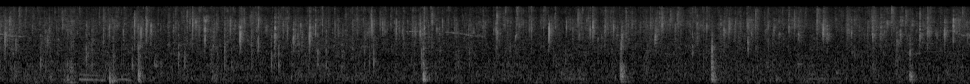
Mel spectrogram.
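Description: Steady rain, with many separate drops heard as sharp ticks.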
